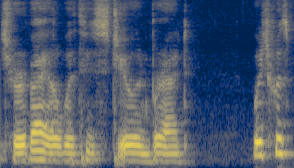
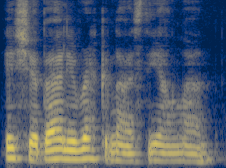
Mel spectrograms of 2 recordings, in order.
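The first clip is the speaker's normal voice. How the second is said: plain reading voice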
